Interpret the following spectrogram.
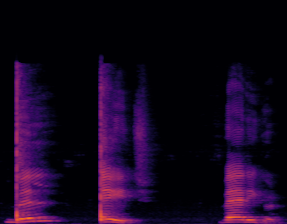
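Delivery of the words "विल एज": विल एज with a long gap, falling on एज; two-beat syllables. Shown as a demonstration. Teacher leading two-clap drill, विल एज split apart. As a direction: separate विल and एज into two beats. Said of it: "हमें टू times clap करनी है".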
